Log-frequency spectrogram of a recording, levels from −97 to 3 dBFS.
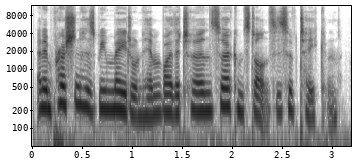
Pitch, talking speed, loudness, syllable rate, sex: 200 Hz, 245 wpm, -16 LUFS, 6.3 syllables/s, female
